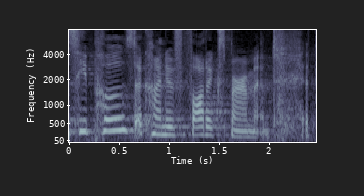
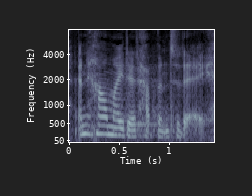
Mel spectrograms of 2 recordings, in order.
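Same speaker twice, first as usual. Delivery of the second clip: ordinary delivery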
